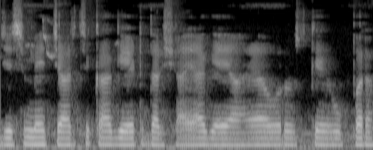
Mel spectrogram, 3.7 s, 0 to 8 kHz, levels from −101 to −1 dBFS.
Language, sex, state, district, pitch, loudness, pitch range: Hindi, male, Uttar Pradesh, Hamirpur, 130 Hz, -35 LUFS, 125-130 Hz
